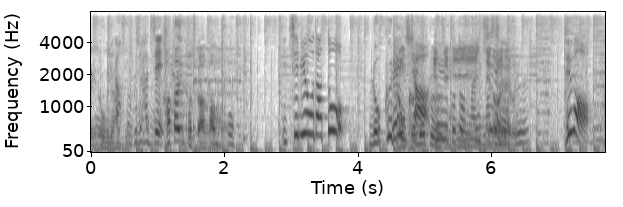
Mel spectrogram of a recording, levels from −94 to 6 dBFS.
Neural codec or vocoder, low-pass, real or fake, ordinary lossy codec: none; 7.2 kHz; real; none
